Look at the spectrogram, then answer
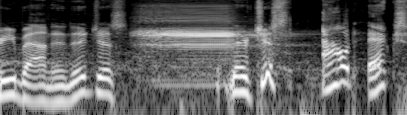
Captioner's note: buzzer ringing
